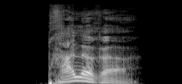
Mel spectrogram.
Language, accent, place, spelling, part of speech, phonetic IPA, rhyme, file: German, Germany, Berlin, prallerer, adjective, [ˈpʁaləʁɐ], -aləʁɐ, De-prallerer.ogg
- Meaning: inflection of prall: 1. strong/mixed nominative masculine singular comparative degree 2. strong genitive/dative feminine singular comparative degree 3. strong genitive plural comparative degree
